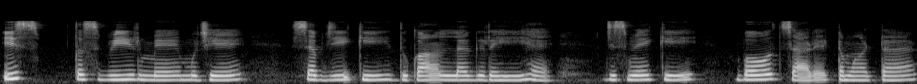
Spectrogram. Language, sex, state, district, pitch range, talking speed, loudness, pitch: Hindi, female, Himachal Pradesh, Shimla, 200-220 Hz, 100 wpm, -16 LUFS, 210 Hz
